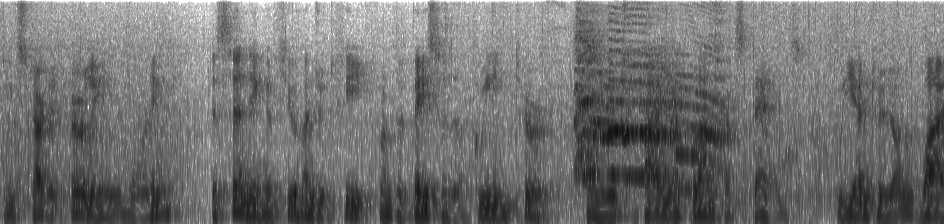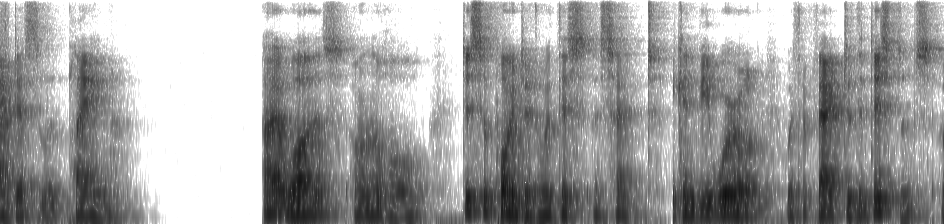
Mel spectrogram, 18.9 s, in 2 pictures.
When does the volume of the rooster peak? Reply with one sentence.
The loudest moment of the rooster is at 6 seconds.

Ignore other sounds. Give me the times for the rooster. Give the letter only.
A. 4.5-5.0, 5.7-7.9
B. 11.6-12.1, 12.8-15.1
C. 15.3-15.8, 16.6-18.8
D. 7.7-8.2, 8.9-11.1
A.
